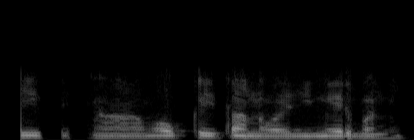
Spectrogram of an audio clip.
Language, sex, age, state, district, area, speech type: Punjabi, male, 30-45, Punjab, Fazilka, rural, conversation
